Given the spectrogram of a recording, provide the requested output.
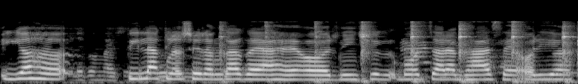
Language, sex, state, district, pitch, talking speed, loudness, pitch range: Hindi, female, Bihar, Vaishali, 230 Hz, 165 wpm, -14 LUFS, 220-245 Hz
